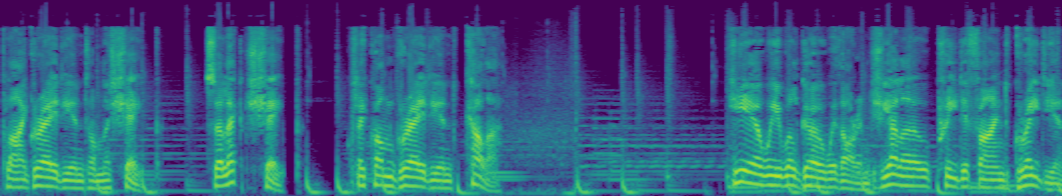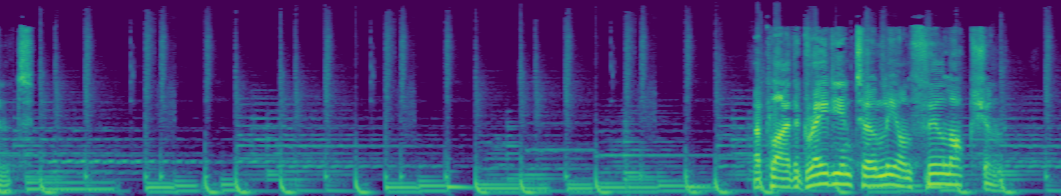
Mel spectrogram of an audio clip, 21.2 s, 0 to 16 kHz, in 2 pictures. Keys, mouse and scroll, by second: 5.2 click, 12.6 click, 16.0 click, 20.7 click.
